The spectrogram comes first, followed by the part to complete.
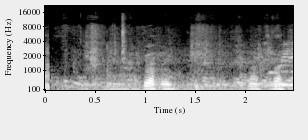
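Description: A pigeon cooing: one short call about a second in, with fainter coos around it.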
